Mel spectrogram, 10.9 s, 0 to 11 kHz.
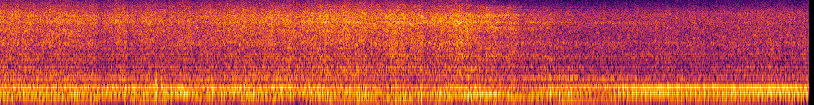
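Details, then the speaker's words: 1973 Lincoln Continental with previous owner's aftermarket dual 3.5-inch exhaust, at idle: deep steady even idle, loud booming exhaust, no knocks or misses; healthy engine with loud dual exhaust. "but it was modified from the previous owner with dual exhaust three and a half inch pipe so it's loud"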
